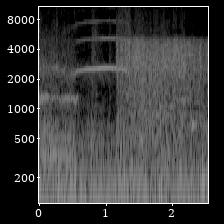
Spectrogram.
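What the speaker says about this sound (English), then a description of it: "They crashed a car." Tires skid and screech in a car crash scene from a played video, a sustained harsh scraping wash with fading whine tones, fairly quiet and without talk.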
